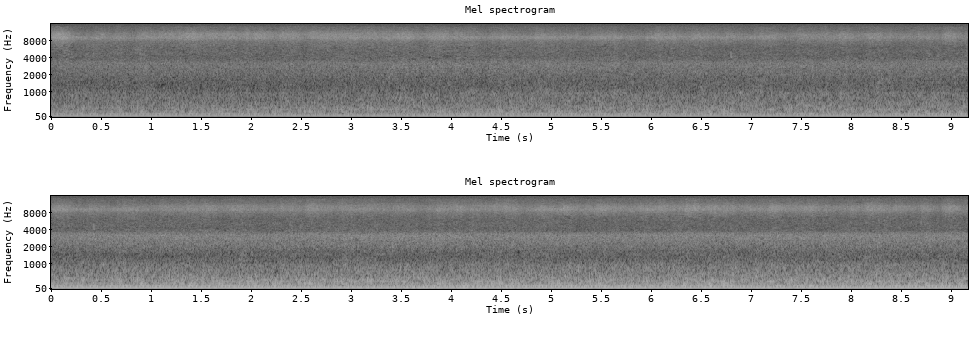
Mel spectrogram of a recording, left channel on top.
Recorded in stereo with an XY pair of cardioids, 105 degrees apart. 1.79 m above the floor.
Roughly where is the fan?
Ahead right.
